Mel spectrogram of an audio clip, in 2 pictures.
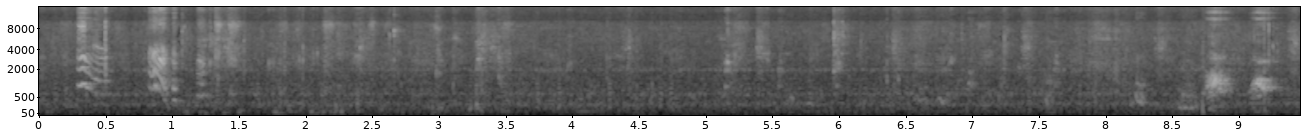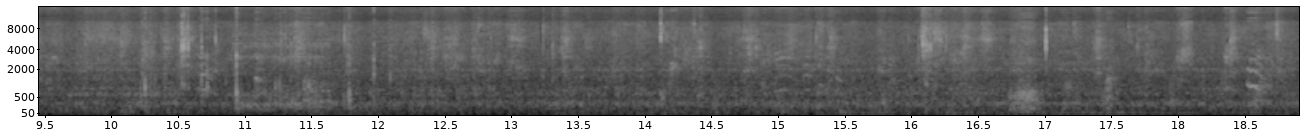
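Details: Seven 40-day-old Pekingese puppies from two litters in Estonia give a few brief, high whimpers and squeaks over a steady background hiss.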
